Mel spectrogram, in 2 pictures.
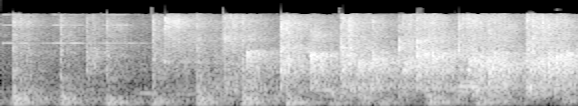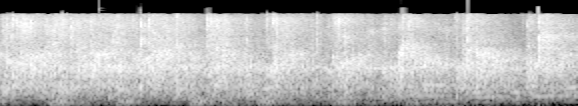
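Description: Spectators applauding: dense hand clapping that grows fuller about a second in.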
